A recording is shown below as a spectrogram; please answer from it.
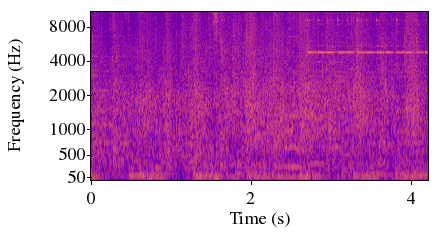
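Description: Studio audience applauding over upbeat game-show music with a steady bass beat, greeting a prize win; a high held note joins the music in the second half.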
